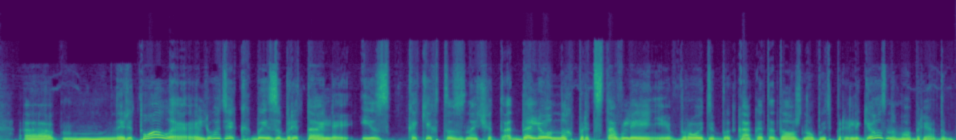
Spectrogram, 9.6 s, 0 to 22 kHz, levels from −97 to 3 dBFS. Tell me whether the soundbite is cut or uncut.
uncut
